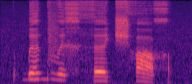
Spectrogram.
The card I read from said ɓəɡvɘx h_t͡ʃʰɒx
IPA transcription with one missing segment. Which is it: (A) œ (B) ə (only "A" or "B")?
B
